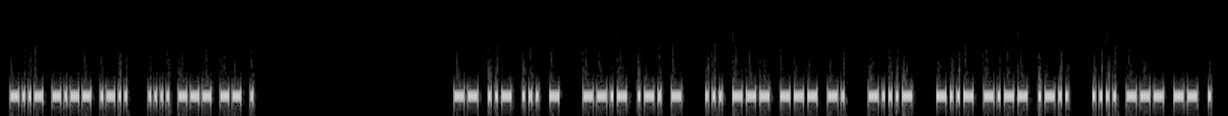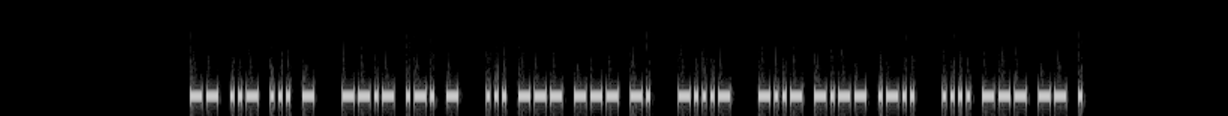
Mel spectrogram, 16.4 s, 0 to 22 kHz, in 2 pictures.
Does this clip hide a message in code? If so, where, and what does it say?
Yes: Morse code from 0.1 to 15.4 s, heard as a keyed tone, about 63 wpm, 700 Hz. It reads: XYL HOME MUST QRT SOON <BT> XYL HOME MUST QRT SOON <BT> XYL HOME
